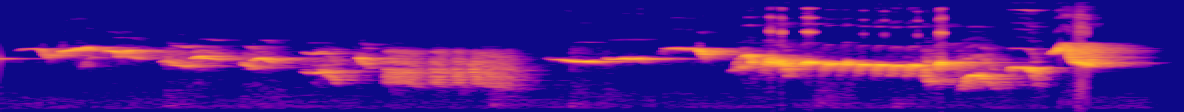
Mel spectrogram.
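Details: Captive-training master song of the white-rumped shama in fast, tight 'macet' style: long unbroken phrases of quick warbles, rattling trills and sweeping whistles, loud and continuous, with a brief clicking rattle near the end.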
